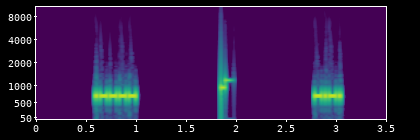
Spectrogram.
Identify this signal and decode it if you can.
Morse code, heard as a keyed tone, about 50 wpm, 700 Hz. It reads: 1 C
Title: Single Letter-Number 50wpm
